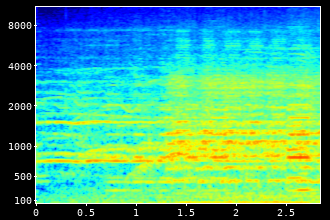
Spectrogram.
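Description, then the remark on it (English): Horns of fire engines, police cars and a school bus blare together in a sustained, layered chorus, with a siren-like wail mixed in, growing louder over a few seconds as a celebratory noise parade for the Petersburg High School swim team winds through the streets of Petersburg. “Camp SK caught up with the team after they returned home and enjoyed a celebratory noise parade”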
